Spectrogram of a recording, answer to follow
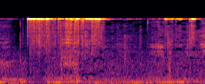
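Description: Heavy metal chains rattling and clinking, starting suddenly about half a second in and easing off after about two seconds in.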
